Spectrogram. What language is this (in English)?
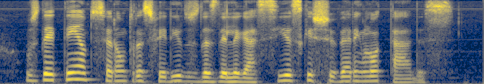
Portuguese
